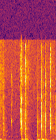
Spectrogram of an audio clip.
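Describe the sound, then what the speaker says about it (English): Keys on a computer keyboard are struck quickly in an uneven clatter of close, crisp clicks over about a second, with no voices. "Someone's smashing their keyboard."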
